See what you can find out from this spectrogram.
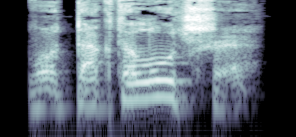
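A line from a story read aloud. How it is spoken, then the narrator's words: Grumbling. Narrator (Russian): проворчал Рурар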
